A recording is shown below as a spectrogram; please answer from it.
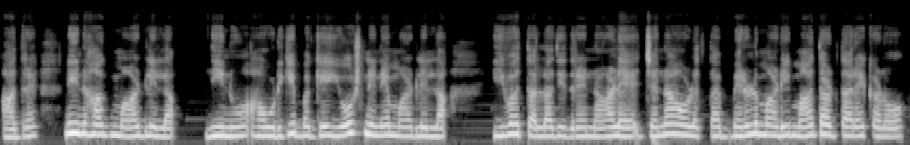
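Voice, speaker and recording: A woman's voice: medium pitch, steady tone, unhurried, dark tone, no room sound, natural voice. A woman narrator voicing an aging mother who pleads and reproaches through sobs. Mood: tearful. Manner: sobbing, reproachful.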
